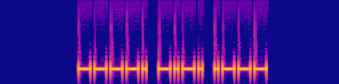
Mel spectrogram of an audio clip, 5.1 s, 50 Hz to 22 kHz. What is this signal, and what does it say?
Morse code, heard as a keyed tone, about 20 wpm, 700 Hz. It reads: 9CJ
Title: Three Letter-Number Combinations - 20wpm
